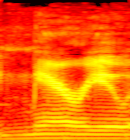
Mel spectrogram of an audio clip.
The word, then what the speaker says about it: Mario: up nah I just it sounds too weird to me when I hear people say merry Oh instead of Mario but I do realize that that is indeed another pronunciation for this guy which by the way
